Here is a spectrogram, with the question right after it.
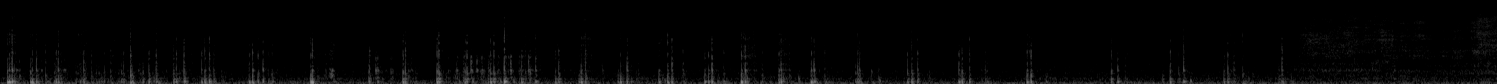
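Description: Long nails tap and scratch the printed face of a small, hollow cardboard gift box with a floral pattern, held upright. A quick, irregular run of dull, low, short taps plays over faint scratching. The clip ends with about two seconds of steady, brighter scraping.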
